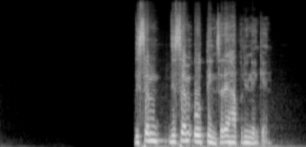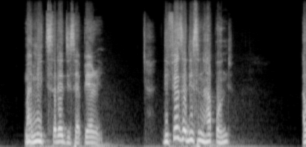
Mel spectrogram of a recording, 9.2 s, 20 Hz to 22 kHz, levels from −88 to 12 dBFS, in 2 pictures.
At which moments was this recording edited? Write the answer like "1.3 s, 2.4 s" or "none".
none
